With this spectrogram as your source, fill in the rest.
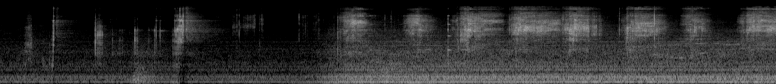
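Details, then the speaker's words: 2006 Toyota 4Runner 4.0 idler pulley, removed during an alternator replacement and spun by hand, gives a dry, scratchy rasp in bursts from rust built up between the pulley and washer while the car sat. "Here, from the car sitting, rust build up on the pulley and build up on the washer, causing the two to mate and make noise."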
